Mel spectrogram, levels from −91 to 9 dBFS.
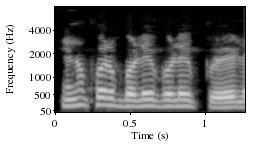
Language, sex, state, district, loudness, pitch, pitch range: Hindi, male, Bihar, Saran, -15 LUFS, 175 Hz, 165-185 Hz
